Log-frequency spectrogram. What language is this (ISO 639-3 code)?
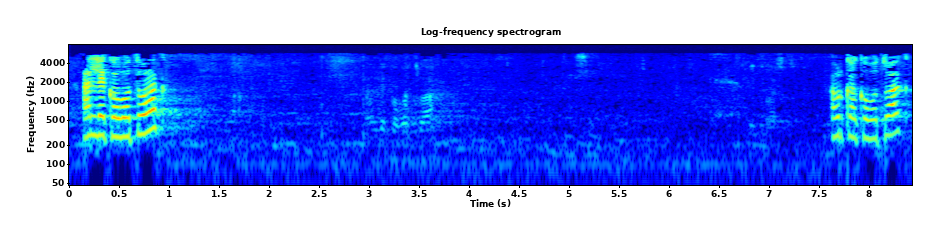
eus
